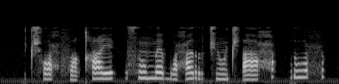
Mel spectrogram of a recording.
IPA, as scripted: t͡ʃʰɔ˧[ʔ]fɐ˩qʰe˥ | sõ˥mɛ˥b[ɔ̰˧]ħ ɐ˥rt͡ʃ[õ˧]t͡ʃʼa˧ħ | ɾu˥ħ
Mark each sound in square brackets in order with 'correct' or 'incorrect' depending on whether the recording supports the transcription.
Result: incorrect: ħ, incorrect: ɔ˧, correct

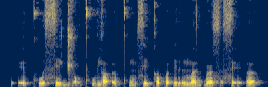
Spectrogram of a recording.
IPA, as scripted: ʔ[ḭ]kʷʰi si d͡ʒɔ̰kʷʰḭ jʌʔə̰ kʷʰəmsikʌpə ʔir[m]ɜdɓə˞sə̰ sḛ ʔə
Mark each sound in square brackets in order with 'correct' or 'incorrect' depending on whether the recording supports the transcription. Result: incorrect: ḛ, correct

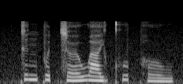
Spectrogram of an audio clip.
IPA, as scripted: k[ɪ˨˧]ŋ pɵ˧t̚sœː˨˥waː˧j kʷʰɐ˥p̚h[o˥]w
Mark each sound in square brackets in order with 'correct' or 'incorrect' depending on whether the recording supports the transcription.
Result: incorrect: ɪ˥, incorrect: o˨˩

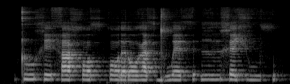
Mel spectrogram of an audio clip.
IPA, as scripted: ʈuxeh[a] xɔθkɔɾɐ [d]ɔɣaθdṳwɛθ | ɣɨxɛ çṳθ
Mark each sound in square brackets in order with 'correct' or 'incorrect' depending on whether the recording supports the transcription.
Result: correct, incorrect: ɾ

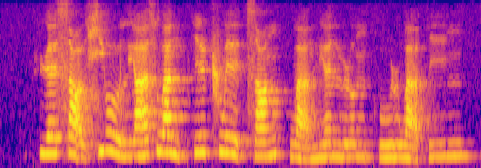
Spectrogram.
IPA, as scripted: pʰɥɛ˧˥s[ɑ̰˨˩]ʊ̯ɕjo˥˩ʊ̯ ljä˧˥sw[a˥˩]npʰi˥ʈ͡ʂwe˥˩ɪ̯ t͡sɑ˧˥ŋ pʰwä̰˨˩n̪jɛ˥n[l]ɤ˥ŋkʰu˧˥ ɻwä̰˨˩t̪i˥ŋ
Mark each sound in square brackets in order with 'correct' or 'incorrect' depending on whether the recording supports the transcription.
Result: correct, correct, incorrect: ɻ

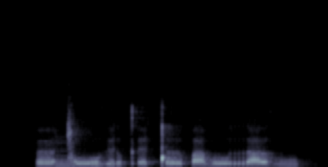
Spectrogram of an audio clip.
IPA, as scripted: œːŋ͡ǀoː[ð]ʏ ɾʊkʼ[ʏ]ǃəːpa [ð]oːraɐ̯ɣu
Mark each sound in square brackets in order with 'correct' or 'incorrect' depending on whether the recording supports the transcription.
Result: correct, incorrect: ɛ, incorrect: β

